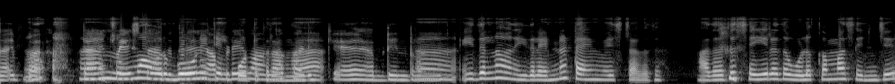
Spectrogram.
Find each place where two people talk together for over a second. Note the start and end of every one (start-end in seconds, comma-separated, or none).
0.9-3.0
